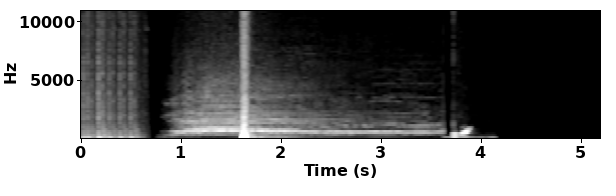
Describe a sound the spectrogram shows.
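A short cheerful victory jingle plays with a sparkling chime.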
